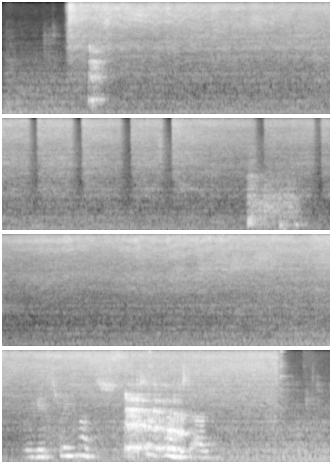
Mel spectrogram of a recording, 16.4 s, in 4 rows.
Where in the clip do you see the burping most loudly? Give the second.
14 s.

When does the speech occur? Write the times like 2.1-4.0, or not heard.
12.6-15.0.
